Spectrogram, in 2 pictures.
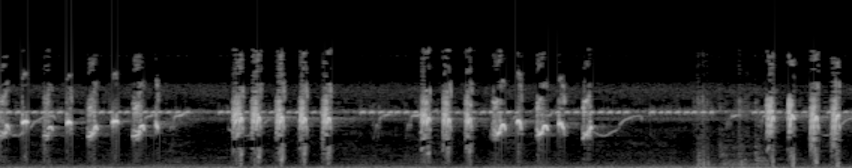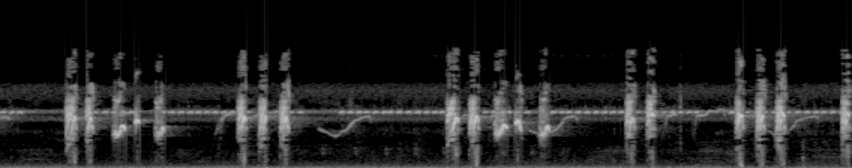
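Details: Van Hasselt's sunbird song played as a lure so another bird responds: repeated phrases of rapid, piercing high chips and trills, about every one to two seconds, with a constant thin high tone and occasional curling whistles between them.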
